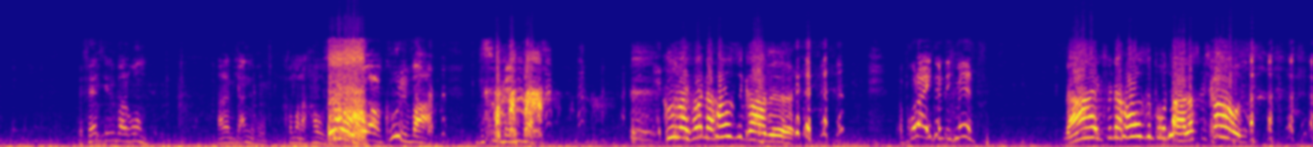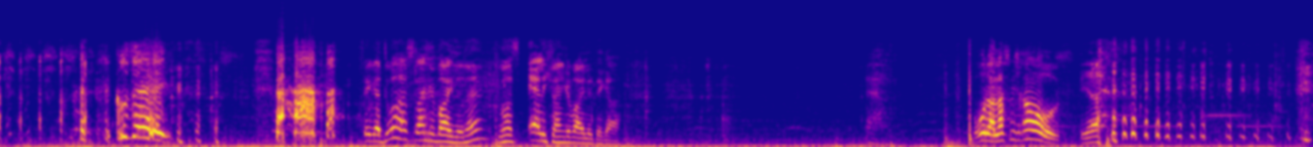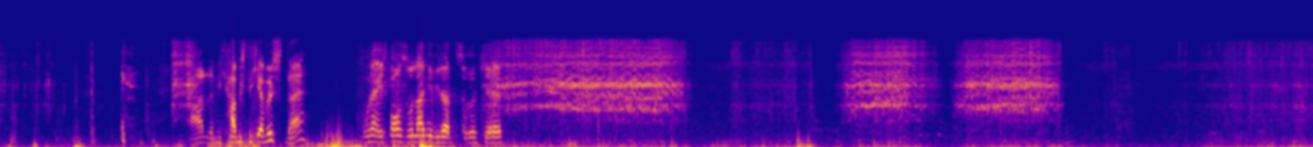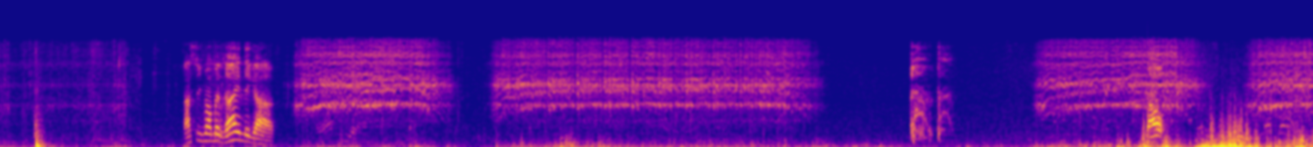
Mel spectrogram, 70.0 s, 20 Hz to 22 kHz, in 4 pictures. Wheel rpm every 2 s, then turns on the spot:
0, 0, 0, 0, 0, 0, 0, 0, 0, 0, 0, 0, 0, 0, 0, 0, 0, 0, 20, 0, 30, 140, 20, 80, 70, 10, 20, 10, 110, 80, 160, 100, 0, 110, 70.
44-54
